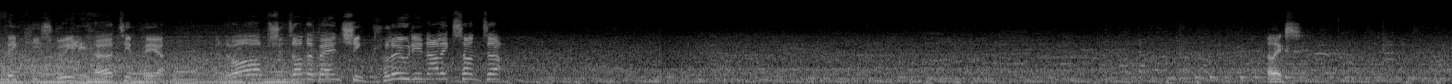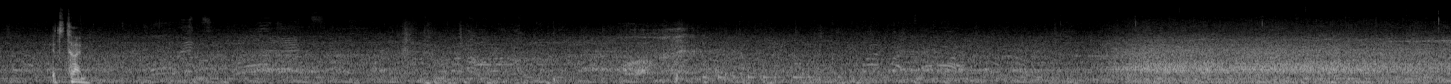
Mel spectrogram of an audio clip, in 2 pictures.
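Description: A stadium crowd roars and cheers.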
